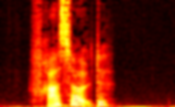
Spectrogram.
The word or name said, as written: FRASOLGT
